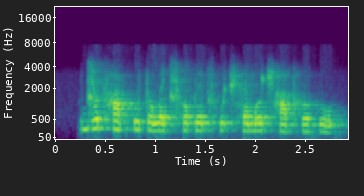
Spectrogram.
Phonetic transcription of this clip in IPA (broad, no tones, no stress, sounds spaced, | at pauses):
d͡ʑ ɤ t͡sʰ a kʰ u t ɤ w ɛ t͡ɕʰ ɤ p e t͡sʰ u t͡ʃʰ ɛ m ɤ t͡ʃʰ a tʰ ɤ k u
